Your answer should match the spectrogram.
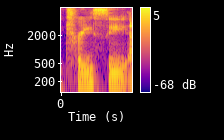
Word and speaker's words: Tracy: I know everybody calls me Tracy, and kind of funny that goes both ways because my name is spelled T R A C Y.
